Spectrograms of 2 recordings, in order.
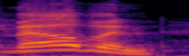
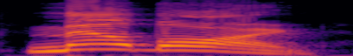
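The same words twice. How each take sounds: First: It is said in an Australian accent. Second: It is said in an American accent. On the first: "But if you're Australian" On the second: "If you're American"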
